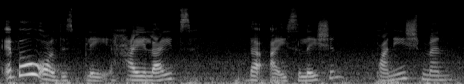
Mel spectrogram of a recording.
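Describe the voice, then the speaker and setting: Her mid-range voice swings widely in pitch as she narrates a scripted educational piece slowly, in short, deliberate phrases, much like a literature teacher explaining. Clear background noise sits under her voice in the recording.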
